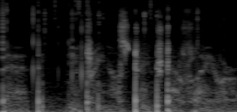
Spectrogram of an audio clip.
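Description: A man in his thirties giving a whispered ASMR lecture, slow and deliberate, very close to studio microphones at the ear. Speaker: ASMR creator explaining physics. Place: small quiet room at home, indoors. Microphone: pair of studio condenser microphones with pop filters, very close.

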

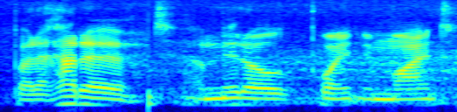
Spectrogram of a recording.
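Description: A breathless young man vlogs his cycling climb, talking in strained bursts between breaths. He speaks into an action camera on the bike, out on an open mountain road. Loud wind and road noise roar over the voice. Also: medium pitch, flat delivery, brisk, muffled recording. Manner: strained, panting self-talk between climbs. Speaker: vlogger.

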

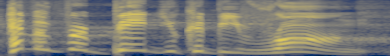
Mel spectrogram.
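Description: High, bright-voiced young preacher. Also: male voice, normal speed. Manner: passionate, animated, acts out what people say. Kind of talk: sermon. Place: large church stage at a pulpit. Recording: long reverb of a large hall.

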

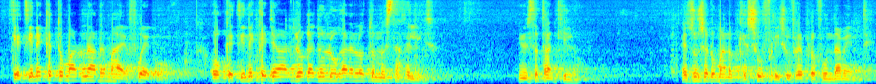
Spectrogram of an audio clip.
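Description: A man's voice: medium pitch, dark tone. A man giving a conference lecture, engaging the audience with rhetorical questions and a frequent tag question. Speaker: conference speaker. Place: conference hall. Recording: echoey hall, faint background noise.

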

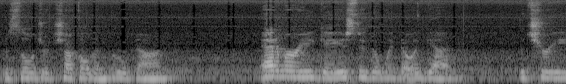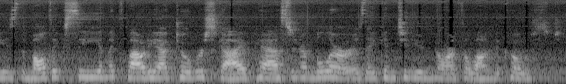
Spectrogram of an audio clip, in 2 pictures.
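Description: A woman's voice: mid-range voice, steady tone, normal speed, a little hiss or hum, low-quality recording. Woman reading a chapter book aloud. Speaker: reader. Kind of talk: storybook read-aloud narration.

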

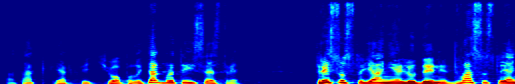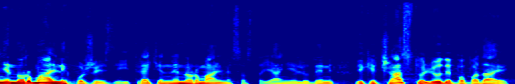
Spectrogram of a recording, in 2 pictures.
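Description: A man preaching a sermon as a pastor, dramatic, swinging from loud exclamations to very soft asides. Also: on the high side, lively intonation, brisk. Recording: long hall reverb.

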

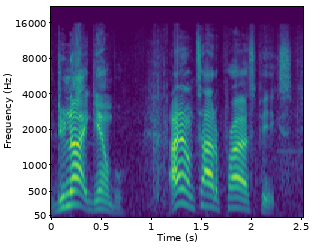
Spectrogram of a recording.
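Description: A man's voice: high-pitched, sing-song, normal speed, a bit bright, a little hiss or hum. A young man chatting casually and playfully in slang for a street vlog, swearing often. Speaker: vlogger.

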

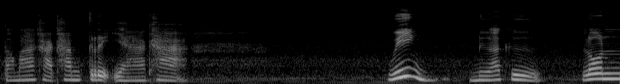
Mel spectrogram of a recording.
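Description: A woman's voice: on the high side, slight background noise. A woman teaching primary school children in a recorded review lesson, speaking patiently, repeating words and closing phrases politely.

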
